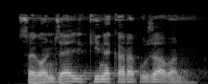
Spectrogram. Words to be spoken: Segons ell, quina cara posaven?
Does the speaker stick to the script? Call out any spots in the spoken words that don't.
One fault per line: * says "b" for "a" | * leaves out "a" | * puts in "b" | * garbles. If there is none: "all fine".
all fine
